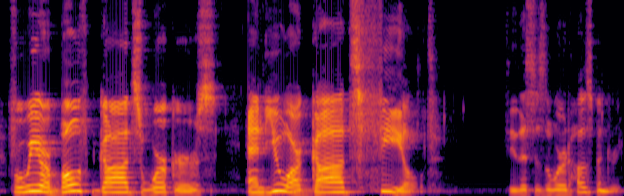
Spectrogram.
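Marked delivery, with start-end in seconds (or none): 0.1-5.3 slow, raised reading that builds louder; rising scripture reading. Acted. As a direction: read it out like Paul speaking.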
